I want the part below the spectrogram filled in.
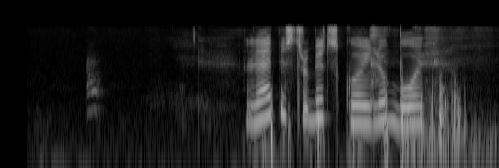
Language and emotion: Russian, neutral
